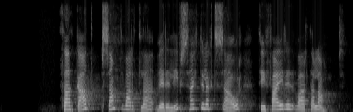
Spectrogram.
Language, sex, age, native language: Icelandic, female, 30-39, Icelandic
